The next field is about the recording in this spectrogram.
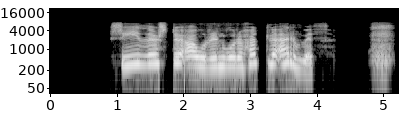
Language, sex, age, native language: Icelandic, female, 8, Icelandic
